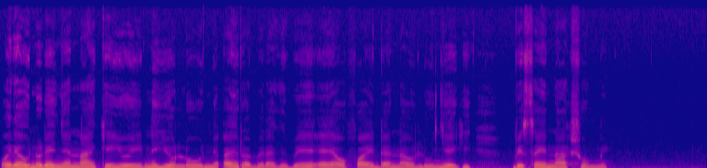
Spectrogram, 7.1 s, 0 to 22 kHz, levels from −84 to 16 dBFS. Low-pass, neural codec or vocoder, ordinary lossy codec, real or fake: none; none; none; real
